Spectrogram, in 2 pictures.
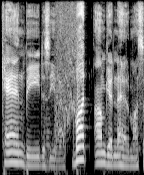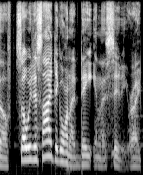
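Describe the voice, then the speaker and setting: A man's voice: medium pitch, lively intonation, normal speed, soft background music. A young man from Montreal, telling a comedic story in a casual, crude style full of slang and joking asides. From Montreal, Canada. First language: English. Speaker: animated storyteller. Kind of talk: comedic story time narration.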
